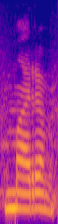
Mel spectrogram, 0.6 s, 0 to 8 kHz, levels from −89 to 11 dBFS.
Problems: constant background noise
